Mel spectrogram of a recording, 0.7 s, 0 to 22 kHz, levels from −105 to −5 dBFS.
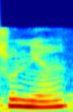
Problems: continuous background conversations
